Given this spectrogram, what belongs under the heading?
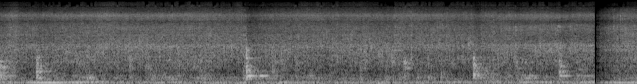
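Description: Mixed vegetables frying in a pan, a continuous close sizzle with periodic scraping and knocking as they are stirred and turned, fairly loud and steady, no voices.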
